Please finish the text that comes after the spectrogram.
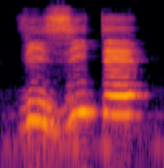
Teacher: S between 2 vowels, here as a Z sound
